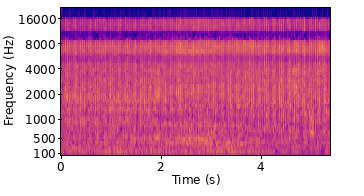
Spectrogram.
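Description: A silver 2003 Isuzu Panther LS idles after warming up, its engine giving a constant, even rumble close to the listener. Someone briefly says a word over the running motor.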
